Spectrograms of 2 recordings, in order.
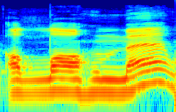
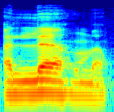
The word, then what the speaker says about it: Allahumma: Because of this, you pronounce the word Allahumma with a light sound. Allahumma.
